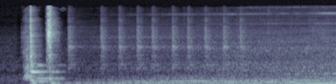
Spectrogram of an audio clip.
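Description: Train wheels click rhythmically over rail joints, speeding up.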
